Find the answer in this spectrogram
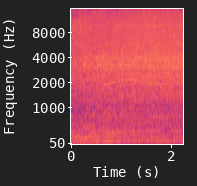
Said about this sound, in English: That's the blower, huh?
